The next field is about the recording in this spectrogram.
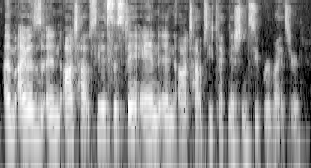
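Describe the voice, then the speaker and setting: Woman witness, hoarse voice from a cold, factual and careful, courtroom testimony. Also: mid-range voice, brisk, slight background noise. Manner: matter-of-fact, careful answers. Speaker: trial witness, forensic technician.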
